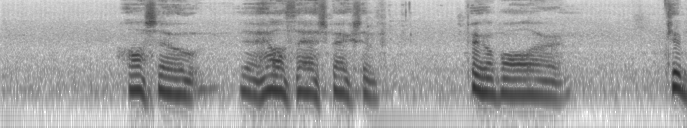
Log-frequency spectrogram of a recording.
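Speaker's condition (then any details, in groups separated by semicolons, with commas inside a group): Parkinson's disease; about 20 years since onset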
